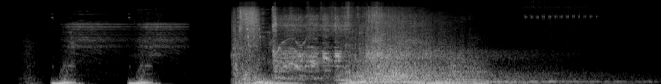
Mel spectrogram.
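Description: Bugatti Veyron Grand Sport in Need for Speed Hot Pursuit: two short engine blips, a pause, then a loud engine roar that swells and gradually fades, heard alone without talk.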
